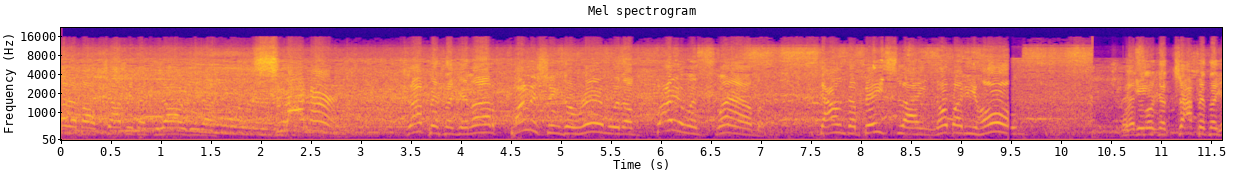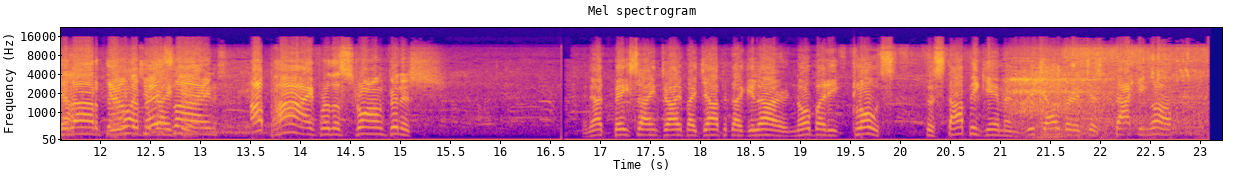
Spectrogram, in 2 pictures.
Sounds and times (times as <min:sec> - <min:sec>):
Speech: 0:07.6 - 0:09.6, 0:10.6 - 0:15.4, 0:16.8 - 0:22.9.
